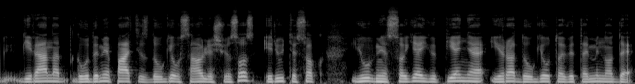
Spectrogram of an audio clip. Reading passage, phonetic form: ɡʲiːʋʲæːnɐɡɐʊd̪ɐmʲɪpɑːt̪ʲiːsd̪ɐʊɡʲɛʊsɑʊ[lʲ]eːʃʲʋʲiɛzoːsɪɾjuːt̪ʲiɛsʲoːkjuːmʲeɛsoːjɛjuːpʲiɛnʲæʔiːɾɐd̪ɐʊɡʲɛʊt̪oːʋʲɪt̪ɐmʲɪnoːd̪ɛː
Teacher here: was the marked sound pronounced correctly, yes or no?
yes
